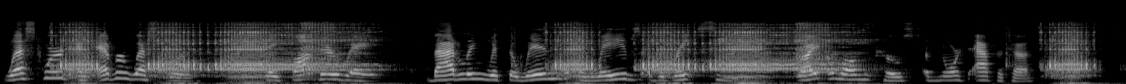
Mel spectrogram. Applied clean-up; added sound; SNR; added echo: classical method log-MMSE.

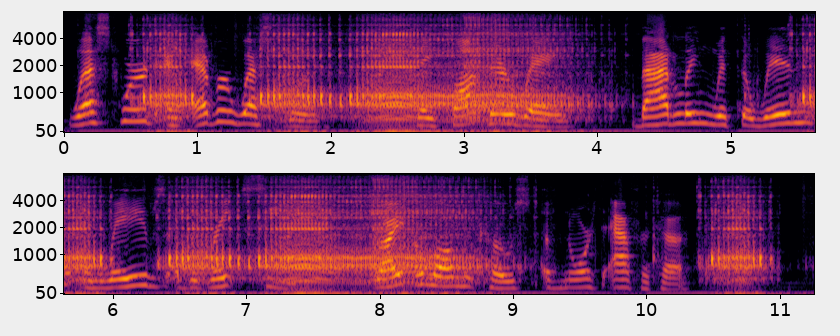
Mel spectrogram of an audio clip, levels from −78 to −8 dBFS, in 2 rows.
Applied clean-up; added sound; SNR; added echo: none; Mechanisms; 0 dB; none.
